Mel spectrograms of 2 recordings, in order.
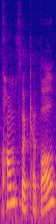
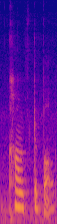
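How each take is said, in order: First: Every syllable is sounded, including the middle sound. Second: The middle sound is dropped from the word. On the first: The speaker calls it wrong. "it's not comfortable" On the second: The speaker calls it right. "The sound in the middle is silent"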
